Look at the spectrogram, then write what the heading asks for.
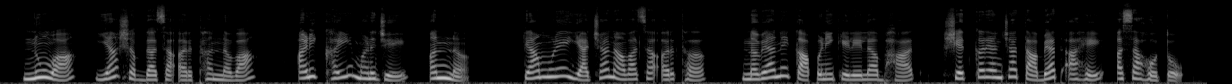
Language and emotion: Marathi, neutral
